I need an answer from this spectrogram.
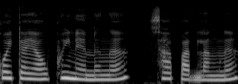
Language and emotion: Bodo, neutral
